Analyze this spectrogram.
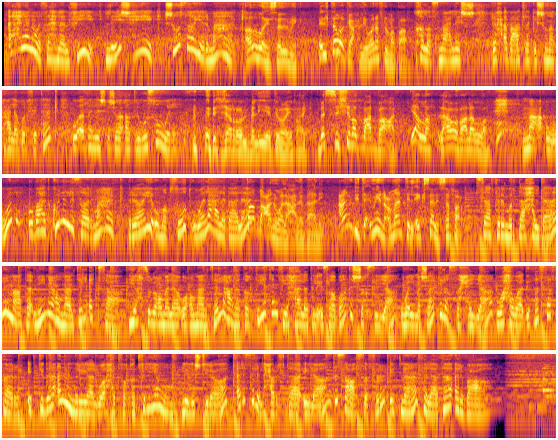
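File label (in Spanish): comercial, Argentina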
